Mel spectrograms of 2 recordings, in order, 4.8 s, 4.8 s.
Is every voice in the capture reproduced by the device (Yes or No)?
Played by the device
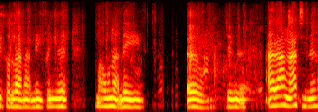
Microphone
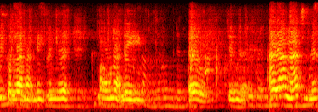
No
